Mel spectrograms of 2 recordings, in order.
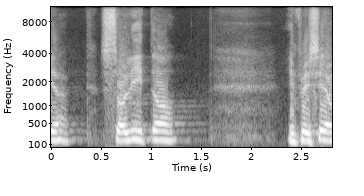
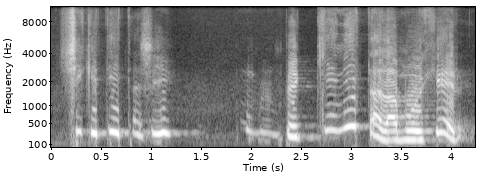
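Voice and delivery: lifted high to paint how small she was; tiny voice; 11 semitones higher than usual. Acted. Preacher picturing the tiny missionary woman in a high, small voice. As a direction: squeak it out, slowly.

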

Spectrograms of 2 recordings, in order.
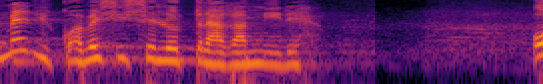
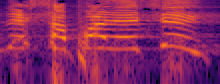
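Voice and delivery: high, slow mock order to vanish; angry mother; 10 semitones higher than usual. Mother tells her daughter to get lost, high and slow. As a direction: play a mom sending the kid away. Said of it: "Y después te dice".

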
